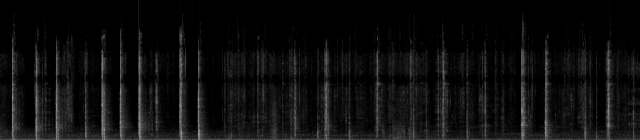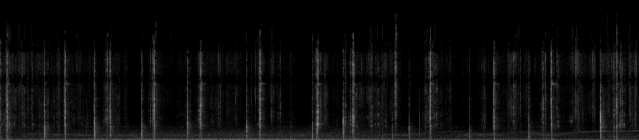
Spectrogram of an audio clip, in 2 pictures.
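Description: A Szco Bowie knife carves a wooden tent spike, giving sharp, repeated scraping and chopping strokes in an irregular rhythm, close and fairly loud over a low rumble, with no talking.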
